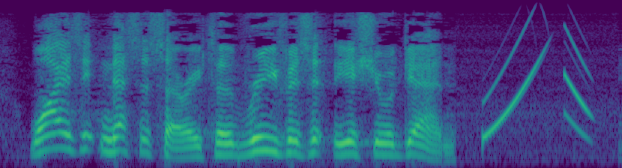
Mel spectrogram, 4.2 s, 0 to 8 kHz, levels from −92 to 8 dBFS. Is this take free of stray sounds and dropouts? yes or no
no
